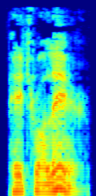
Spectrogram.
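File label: "petroleur", English, British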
